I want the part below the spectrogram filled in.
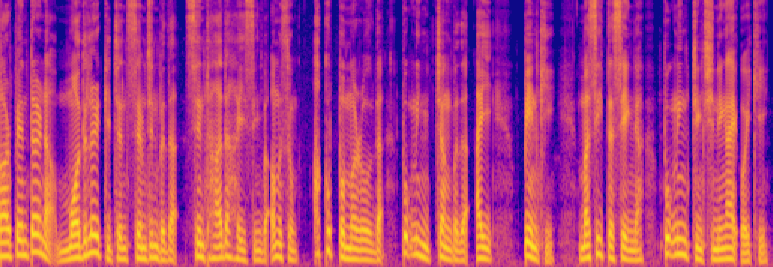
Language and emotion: Manipuri, happy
